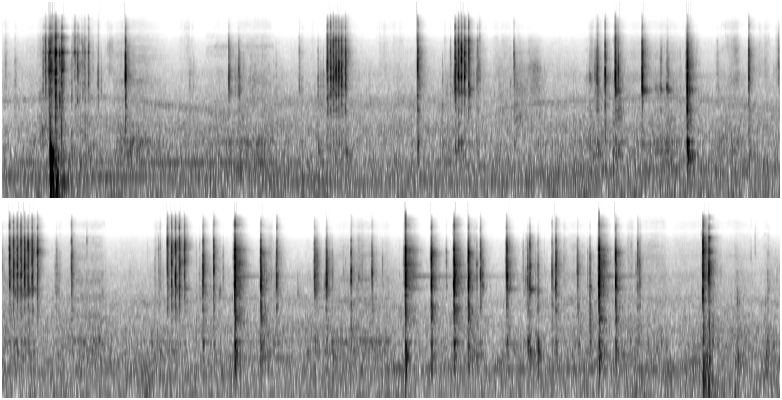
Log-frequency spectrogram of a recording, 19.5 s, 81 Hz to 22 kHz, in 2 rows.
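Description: Ratchet and torque wrench clicking and clacking on the bolts of a Honda K24 short block as they are loosened and retorqued. Sharp, irregular clicks, sparse at first and then in quick runs from about halfway on.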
